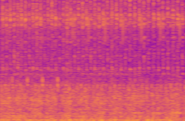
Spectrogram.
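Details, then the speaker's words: Toyota Altis shaking and low on power, during the coil-pull cylinder drop test: the idle drops into an uneven, shaking stumble when the coil is lifted. The strong change shows this cylinder and its coil fire properly. "So ayan nagbabago ano ibig sabihin buo magandang power niya. Ang tigas."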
